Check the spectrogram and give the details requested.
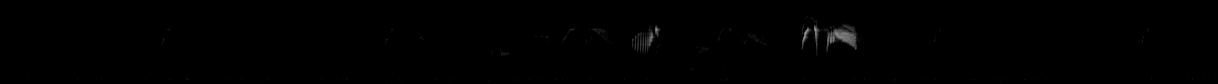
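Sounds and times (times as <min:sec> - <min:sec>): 
low background hiss: 0:00.0 - 0:12.1
Willow flycatcher song: 0:08.0 - 0:08.6.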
